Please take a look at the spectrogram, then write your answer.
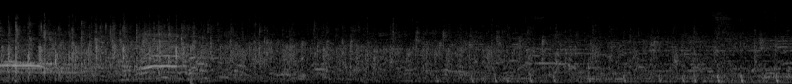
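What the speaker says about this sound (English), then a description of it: "Let's give them a big round of applause." Applause from a crowd at a jump rope championship event, quiet and somewhat distant, with voices and arena noise mixed in, louder in the first two seconds.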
